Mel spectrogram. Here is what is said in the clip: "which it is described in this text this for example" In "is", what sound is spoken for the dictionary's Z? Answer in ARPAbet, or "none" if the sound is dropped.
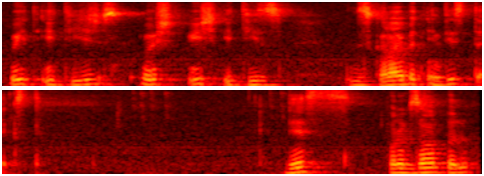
Z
